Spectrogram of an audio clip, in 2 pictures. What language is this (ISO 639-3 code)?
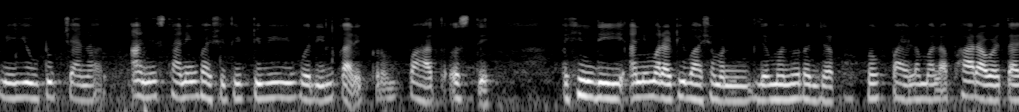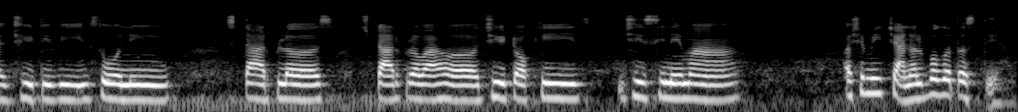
mar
